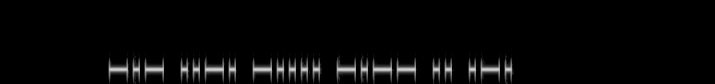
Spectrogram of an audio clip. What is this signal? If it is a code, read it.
Morse code, heard as a keyed tone, about 20 wpm, 700 Hz. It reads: KF6YIR
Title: USA Call Signs - 6 Characters - Repeated 2x - 20wpm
